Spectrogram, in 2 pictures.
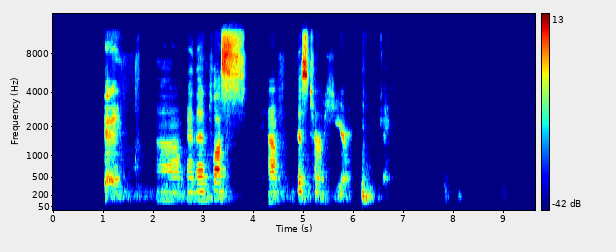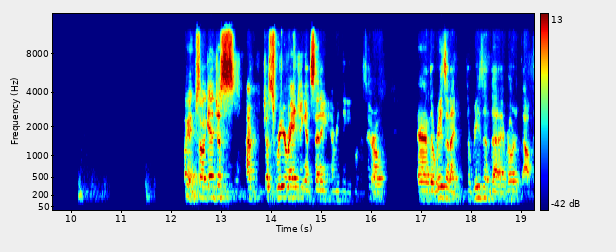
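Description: A man speaks calmly and steadily, as if explaining to a class.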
